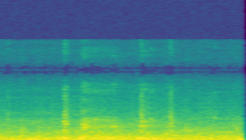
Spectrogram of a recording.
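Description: A few faint, light clicks, spaced unevenly, over the steady low hiss of a quiet hall.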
